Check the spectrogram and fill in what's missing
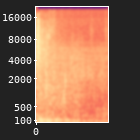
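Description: A Confringo spell blast in the video game Hogwarts Legacy, a deep rumbling boom that rolls on for about a second, loud and close with no talk over it.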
